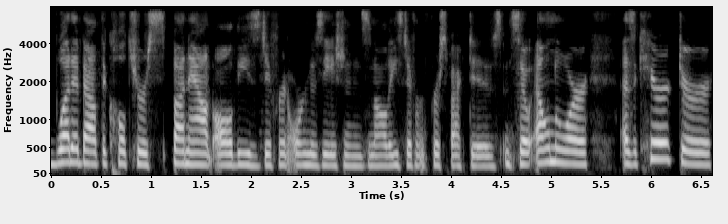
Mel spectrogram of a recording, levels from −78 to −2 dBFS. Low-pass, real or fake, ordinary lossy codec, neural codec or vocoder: 7.2 kHz; real; AAC, 48 kbps; none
